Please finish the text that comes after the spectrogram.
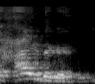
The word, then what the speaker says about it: Heidegger: É um alemão, né? Por isso que pronuncia Heidegger.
